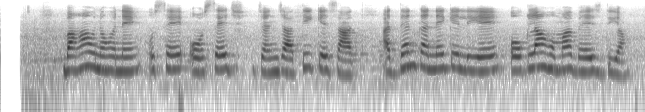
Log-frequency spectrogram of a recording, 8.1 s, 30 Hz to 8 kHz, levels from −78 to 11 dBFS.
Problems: none marked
